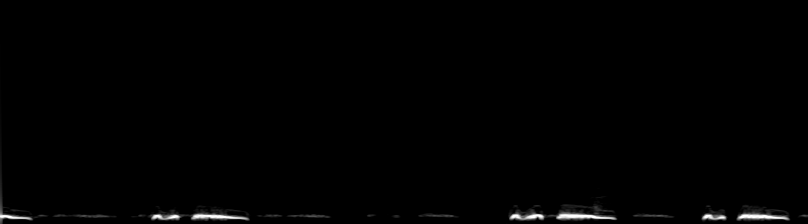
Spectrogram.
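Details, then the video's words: Lure spotted dove in 'giọng thổ' style giving 'thúc gù' calls meant to provoke wild doves: three loud phrases, each a quick wavering double coo then a long descending coo, separated by quiet soft murmuring notes. "cu gáy giọng thổ THÚC GÙ, chim cu gáy kích bổi"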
